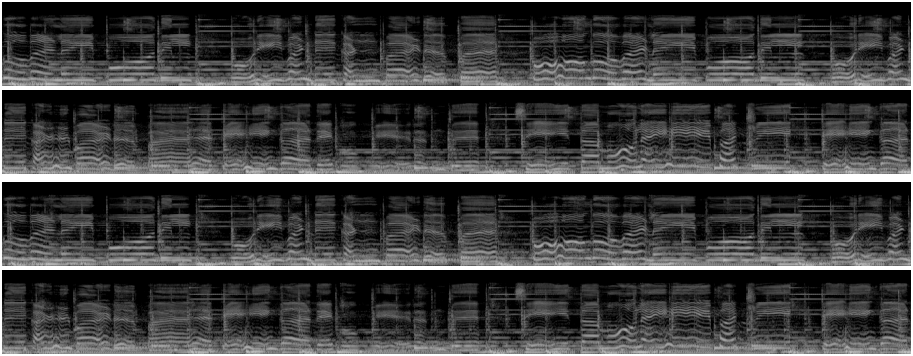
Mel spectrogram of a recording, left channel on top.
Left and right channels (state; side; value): normal; both; correlation 0.92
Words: போதில் பொறிவண்டு கண்படுப்ப பூங்குவளை போதில் பொறிவண்டு கண்படுப்ப தேங்காதே பொக்கிருந்து சீத்த மூலை பற்றி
